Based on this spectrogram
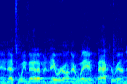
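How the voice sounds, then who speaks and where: In an American accent, a man with a fairly high pitch speaks amid audible room echo and noticeable background noise. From Kansas. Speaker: sailboat owner. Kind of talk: interview.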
